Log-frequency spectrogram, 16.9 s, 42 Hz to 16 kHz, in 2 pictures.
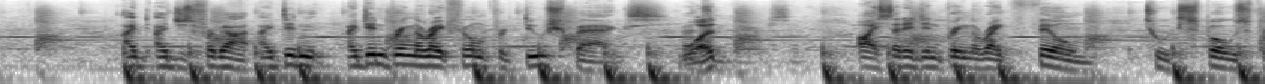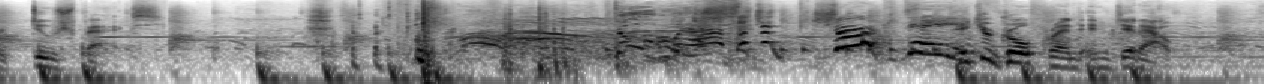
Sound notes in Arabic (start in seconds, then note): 10.8 الحشد يئن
